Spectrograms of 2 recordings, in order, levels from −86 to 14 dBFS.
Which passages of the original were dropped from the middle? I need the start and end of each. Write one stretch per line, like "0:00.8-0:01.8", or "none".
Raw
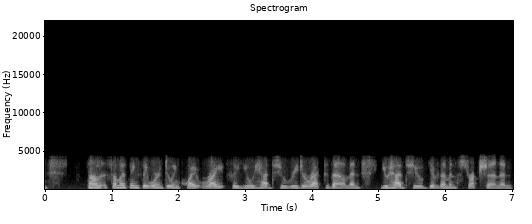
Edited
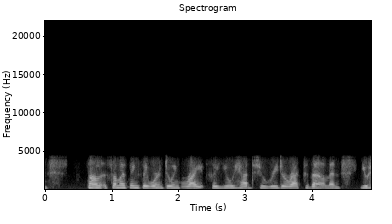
0:02.0-0:02.3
